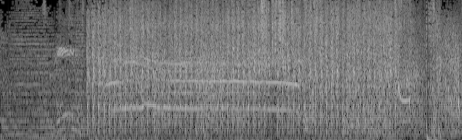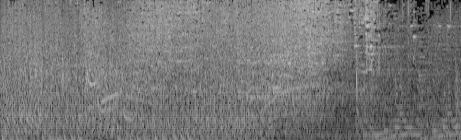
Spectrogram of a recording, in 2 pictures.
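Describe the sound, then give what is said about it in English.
Loud, sustained bursts of rapid machine-gun fire tear through a chaotic gunfight scene in the film Die Hard for about ten seconds, mixed with crashing, shattering glass and dense layered effects. “And that whole gunfight scene is insanely loud.”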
